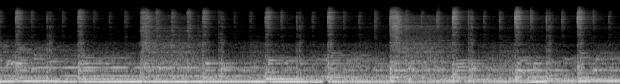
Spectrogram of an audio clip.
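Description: Music with guitar, bass and drums playing through a small HP DHE-6002 USB-powered soundbar, streamed over Bluetooth from a smartphone.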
